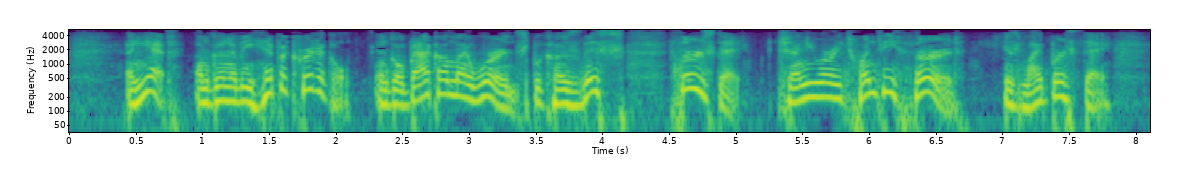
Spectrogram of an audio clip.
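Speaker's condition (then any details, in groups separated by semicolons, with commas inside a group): Cleft palate with lisp, cleft lip and palate, mild; age 39, about 39 years since infant operations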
